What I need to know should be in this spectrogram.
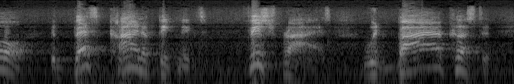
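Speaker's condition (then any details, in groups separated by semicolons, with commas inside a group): No condition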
